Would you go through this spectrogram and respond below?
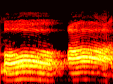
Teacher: Direct कंठ से आवाज निकल रहा है, इसलिए अ आ का उच्चारण स्थान क्या हो जाएगा, कंठ हो जाएगा।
